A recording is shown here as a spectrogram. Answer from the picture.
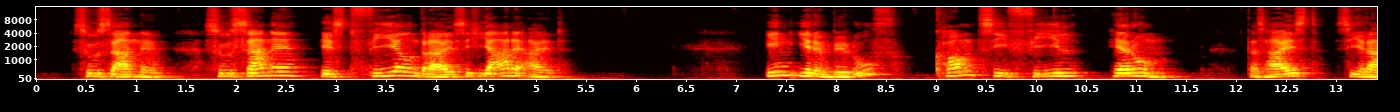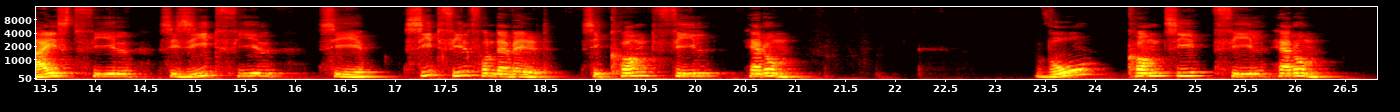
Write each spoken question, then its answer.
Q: Wo kommt sie viel herum?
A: in ihrem Beruf. Sie kommt in ihrem Beruf viel herum.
